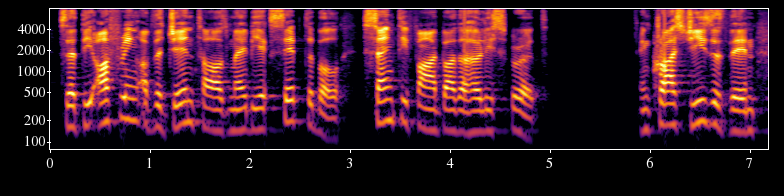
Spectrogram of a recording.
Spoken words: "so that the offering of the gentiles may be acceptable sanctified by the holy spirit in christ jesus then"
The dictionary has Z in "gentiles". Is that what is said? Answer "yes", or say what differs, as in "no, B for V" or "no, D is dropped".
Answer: yes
